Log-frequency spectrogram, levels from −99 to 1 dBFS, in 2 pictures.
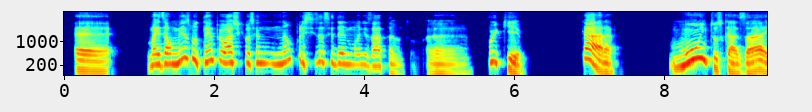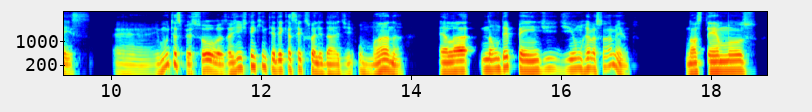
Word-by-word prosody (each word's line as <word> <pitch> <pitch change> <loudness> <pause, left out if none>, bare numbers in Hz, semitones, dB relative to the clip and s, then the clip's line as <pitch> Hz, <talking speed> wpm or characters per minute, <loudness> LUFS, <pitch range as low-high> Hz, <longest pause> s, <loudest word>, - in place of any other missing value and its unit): Eh, 135 -2 0 0.4
mas 210 +4 -1
ao 225 - +3
mesmo 295 +6 +2
tempo, 270 +2 -2
eu 240 - +3
acho 245 0 +1
que - - -34
você 235 0 -3
não 230 +2 -2
precisa 245 -2 -7
se 245 0 -10
demonizar 210 -4 -4
tanto, 100 - -13 0.2
eh, 105 -1 -8 0.3
por 255 0 -1
quê? 235 - 0 0.8
Cara, 125 - +5 0.7
muitos 260 - +5
casais, 110 -1 0 0.3
eh, 100 -3 -14
e - - -9
muitas 215 - -2
pessoas 115 - +1
a 115 - 0
gente 160 +4 -3
tem 190 - +1
que 185 - -8
entender 145 -4 0
que - - -10
a - - -2
sexualidade 115 -7 -3
humana 115 -2 -1 0.5
ela 130 +3 +5
não 150 +1 0
depende 150 -3 0
de 140 +2 -5
um 155 +1 -2
relacionamento, 155 - -4 0.7
nós 115 +1 +1
temos 130 +1 +2
145 Hz, 130 wpm, -22 LUFS, -, 0.8 s, Cara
